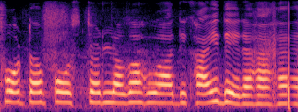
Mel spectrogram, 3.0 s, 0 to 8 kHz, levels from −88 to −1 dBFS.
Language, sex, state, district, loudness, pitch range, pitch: Hindi, female, Haryana, Rohtak, -13 LUFS, 245-270 Hz, 260 Hz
